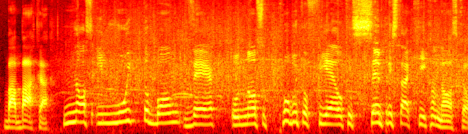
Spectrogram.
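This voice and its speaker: American man hosting with lively pitch. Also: slow pace, few pauses, crowd noise, background noise. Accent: American English. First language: English. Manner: mock-enthusiastic, exaggerated surprise. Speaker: talk show host. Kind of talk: mock talk show comedy.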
